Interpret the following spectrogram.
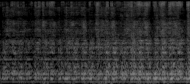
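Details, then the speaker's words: Rare Spanish Playmatic Harem pinball machine, first power-up while a credit is being added. A busy mechanical chatter of fast ticking and whirring runs continuously, getting faster and louder. The owner suspects the credit unit. "sounds like it's like whatever is happening it's getting faster and faster or louder and louder so i think we'll turn that off"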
